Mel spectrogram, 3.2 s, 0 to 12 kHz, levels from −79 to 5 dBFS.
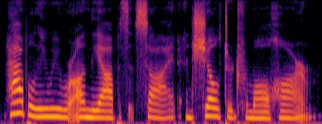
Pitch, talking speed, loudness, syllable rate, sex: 205 Hz, 225 wpm, -17 LUFS, 6.7 syllables/s, female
